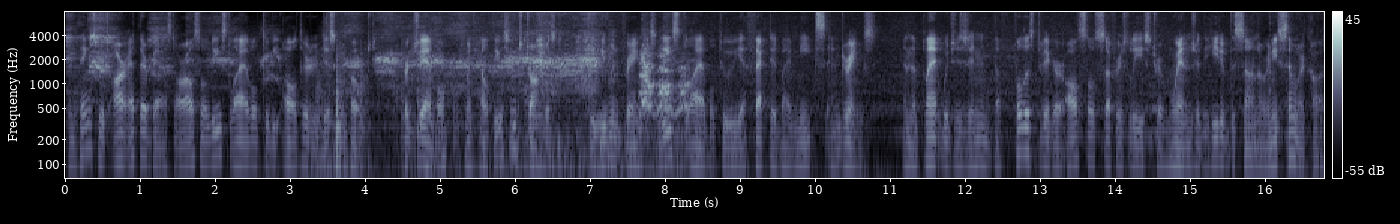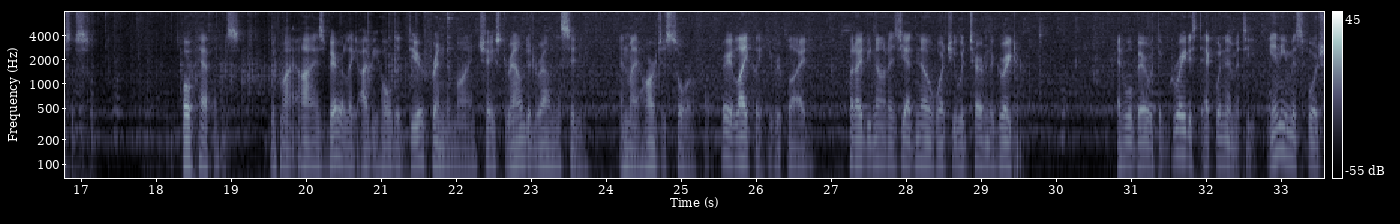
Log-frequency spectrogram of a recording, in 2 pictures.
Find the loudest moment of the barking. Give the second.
8 s.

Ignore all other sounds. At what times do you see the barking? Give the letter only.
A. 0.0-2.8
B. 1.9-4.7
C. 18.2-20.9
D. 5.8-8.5
D.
